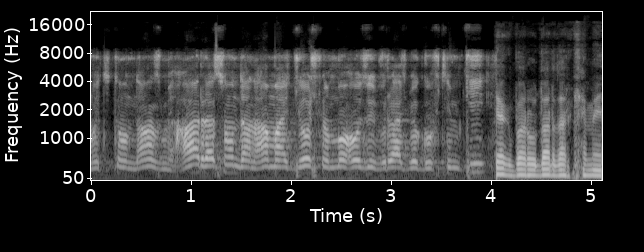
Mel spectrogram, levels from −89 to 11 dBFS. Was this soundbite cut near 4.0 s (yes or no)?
yes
